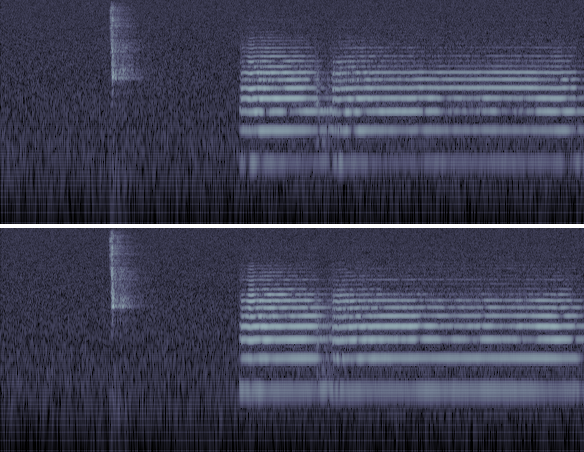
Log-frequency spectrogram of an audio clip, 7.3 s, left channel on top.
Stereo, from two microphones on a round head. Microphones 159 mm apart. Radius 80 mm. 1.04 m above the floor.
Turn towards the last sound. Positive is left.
turn(degrees=-10)  # may be behind; listen again after turning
